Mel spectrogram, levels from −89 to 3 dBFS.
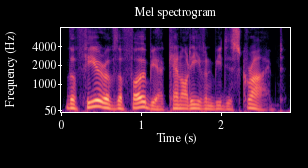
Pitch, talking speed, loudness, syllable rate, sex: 130 Hz, 190 wpm, -17 LUFS, 5.1 syllables/s, male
